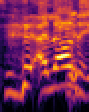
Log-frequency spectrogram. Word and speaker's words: Alanis: Alicia Morissette. – Alanis.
